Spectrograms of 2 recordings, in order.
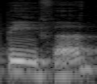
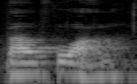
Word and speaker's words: Belvoir: So we're saying Beaver. Yeah. But like you say, some people say Belvoir.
